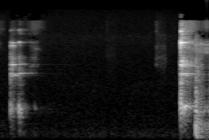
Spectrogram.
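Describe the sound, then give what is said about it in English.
A cork pops from a bottle: two brief bursts separated by silence, a light glassy clink and then a fuller, sharper pop with a low thump beneath it. “This little cork pop there.”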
